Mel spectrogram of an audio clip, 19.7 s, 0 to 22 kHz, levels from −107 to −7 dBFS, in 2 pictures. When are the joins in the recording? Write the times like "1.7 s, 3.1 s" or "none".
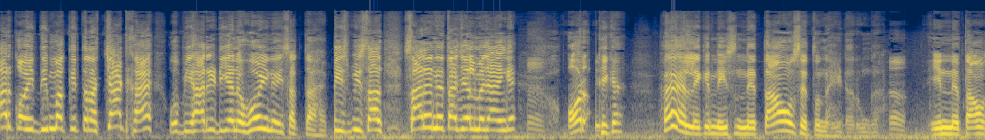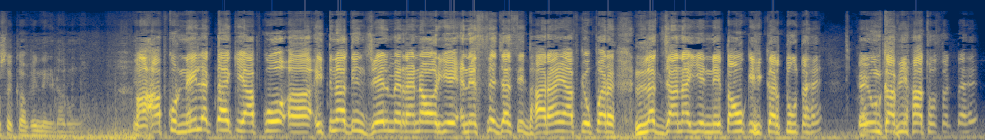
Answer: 3.3 s, 5.9 s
